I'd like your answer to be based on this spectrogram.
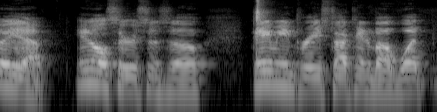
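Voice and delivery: ordinary talk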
